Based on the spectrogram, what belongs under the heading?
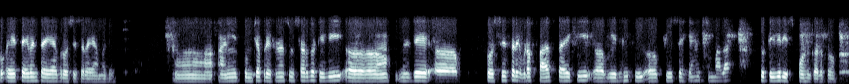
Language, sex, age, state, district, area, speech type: Marathi, male, 30-45, Maharashtra, Mumbai Suburban, urban, conversation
